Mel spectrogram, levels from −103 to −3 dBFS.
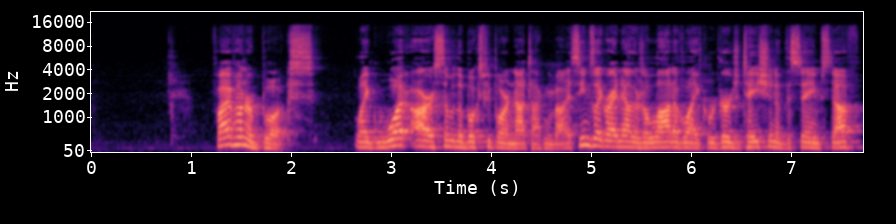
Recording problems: none

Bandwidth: 14.5 kHz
